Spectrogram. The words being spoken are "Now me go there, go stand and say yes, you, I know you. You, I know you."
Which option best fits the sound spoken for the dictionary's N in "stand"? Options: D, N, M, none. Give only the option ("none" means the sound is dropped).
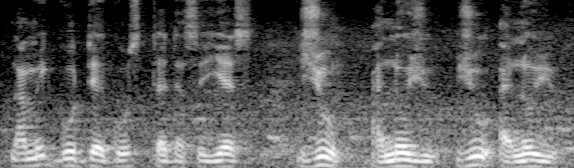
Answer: none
